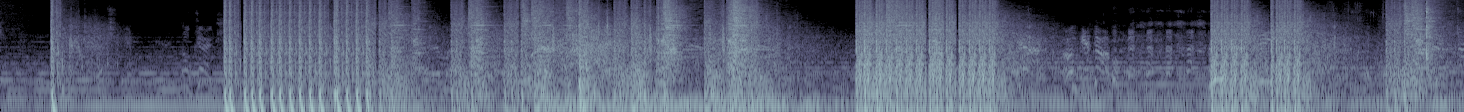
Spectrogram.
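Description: Gunfire firefight in the video game S.T.A.L.K.E.R. Call of Pripyat: loud bursts of automatic rifle fire and scattered single shots come in clusters over about fifteen seconds, with brief quieter gaps.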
